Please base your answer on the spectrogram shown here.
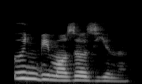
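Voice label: "ыньби моз ӧзйыны", Komi, female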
